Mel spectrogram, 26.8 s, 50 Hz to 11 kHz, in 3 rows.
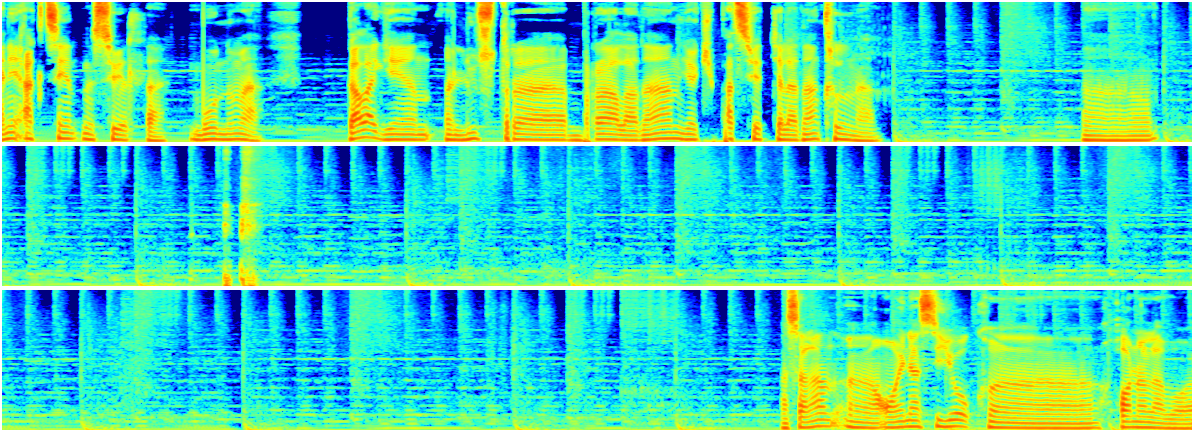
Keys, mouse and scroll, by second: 8.6 click, 9.1 click, 9.7 click, 12.3 click, 12.6 click, 13.6 c, 14.2 click, 14.6 click, 14.9 click, 15.1 click, 15.5 c, 16.4 click, 21.7 click, 21.9 click, 26.2 click.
